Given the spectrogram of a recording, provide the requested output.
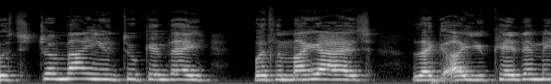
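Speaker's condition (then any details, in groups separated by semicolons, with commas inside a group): Anoxic brain injury; injury affects voice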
